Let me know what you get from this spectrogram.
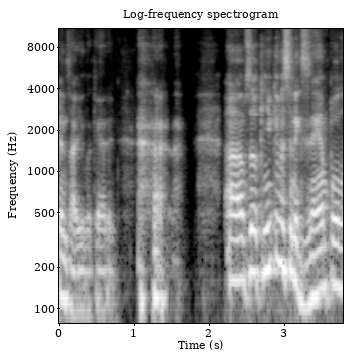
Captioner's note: laugh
